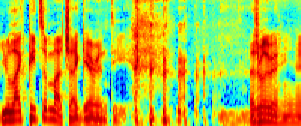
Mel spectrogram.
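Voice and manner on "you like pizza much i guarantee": heavy, thick, put-on Eastern European accent. Recalling a man who came with pizza, mimic him in a thick Eastern Bloc accent. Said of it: "some sort of like Eastern Bloc type accent. Very thick".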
